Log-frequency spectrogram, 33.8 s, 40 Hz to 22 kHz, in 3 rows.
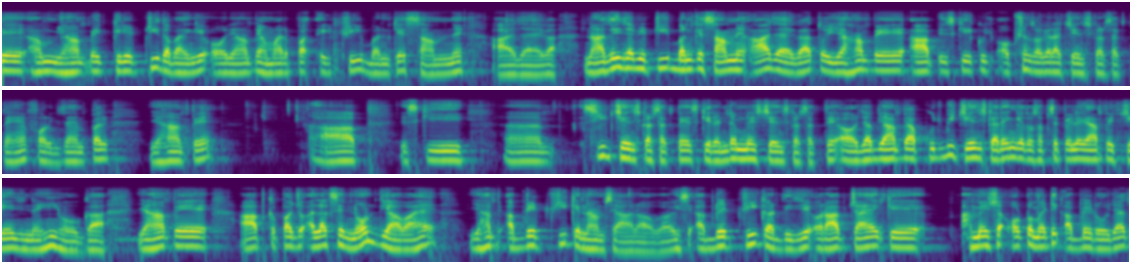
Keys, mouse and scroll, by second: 6.1 click, 6.1 scroll down 5, 7.3 shift+middle click, 8.2-8.8 scroll down 1, 8.8 scroll down 2, 8.9 middle click, 11.2 click, 12.7 scroll down 2, 14.2 click, 15.0-15.6 scroll down 3, 15.5 shift+middle click, 15.9 scroll up 3, 16.3 shift+middle click, 17.2 middle click, 18.5-18.8 scroll up 2, 20.1 click, 23.2 click, 26.7 middle click, 32.0 click.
